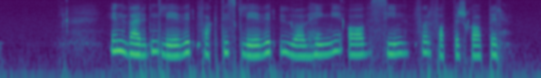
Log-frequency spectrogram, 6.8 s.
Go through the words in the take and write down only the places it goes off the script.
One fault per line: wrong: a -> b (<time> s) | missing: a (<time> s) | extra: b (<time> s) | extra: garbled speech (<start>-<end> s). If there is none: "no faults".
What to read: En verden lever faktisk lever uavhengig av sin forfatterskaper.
no faults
